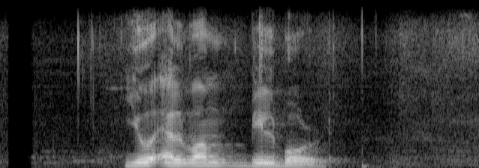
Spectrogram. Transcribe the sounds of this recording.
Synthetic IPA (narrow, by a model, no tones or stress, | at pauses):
juɛlbʌmbilboɾɖ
